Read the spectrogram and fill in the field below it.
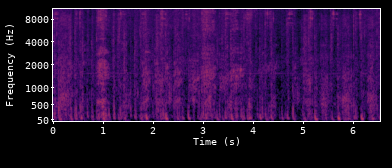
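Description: Horse hooves clip-clopping in the video game Red Dead Redemption II, a quick, steady run of hoofbeats with a faint whinny, heard alone and fairly soft.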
